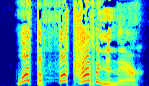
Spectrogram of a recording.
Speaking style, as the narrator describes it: Ilara squeaked

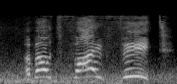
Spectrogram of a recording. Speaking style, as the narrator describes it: Thor finally shouted from the plane

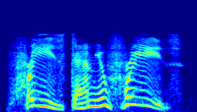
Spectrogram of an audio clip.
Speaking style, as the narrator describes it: She cried

